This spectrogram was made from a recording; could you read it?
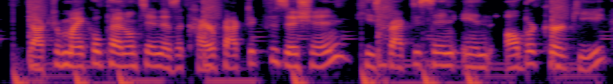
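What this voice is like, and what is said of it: Canadian accent with Russian tinge. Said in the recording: “I love your accent. I love the way you said Albuquerque. ... It's such a Canadian accent. ... It's like Canadian / Russian mixed in there. And then some people think it's French.”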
